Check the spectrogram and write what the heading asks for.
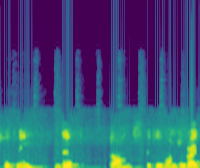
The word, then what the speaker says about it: diphthongs: This is pronounced this way, diphthongs. As we know that PH sound makes the noise, the voice, f.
